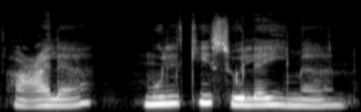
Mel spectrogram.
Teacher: علا عین پر زور، ٹو لیٹر ورڈ ہے، ٹو سلیبل ورڈ ہے. علا ملکی سلیمان، اردو میں ہم سلیمان کہہ لیتے ہیں، لیکن دیکھیں لام کی پر فتح ہے، ساتھ میں یا مدلین، سلیمان.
